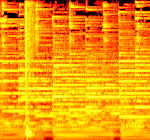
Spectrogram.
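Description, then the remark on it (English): Festive Christmas jingle bells ring steadily with a bright, shimmering tinkle, a brief louder jangle near the start and short gaps in the ringing, with no voices. “There's nothing like the sweet sound of tinkling bells to usher in the festive spirit.”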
